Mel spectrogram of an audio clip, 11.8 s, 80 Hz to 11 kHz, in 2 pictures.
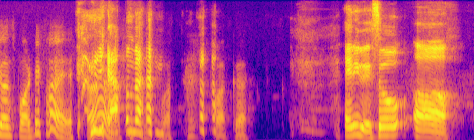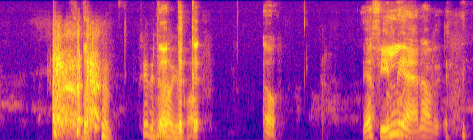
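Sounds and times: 
speech: 0.0 - 5.8, 6.6 - 8.6, 9.2 - 9.5, 10.4 - 11.8
man coughing: 1.0 - 2.1, 6.6 - 7.4.

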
